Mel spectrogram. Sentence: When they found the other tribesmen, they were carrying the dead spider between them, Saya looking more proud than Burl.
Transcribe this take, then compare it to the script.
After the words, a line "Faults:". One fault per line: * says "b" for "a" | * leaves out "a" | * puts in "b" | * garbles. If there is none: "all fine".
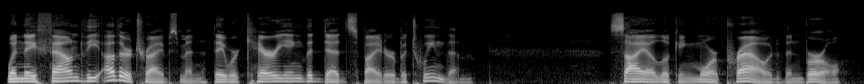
When they found the other tribesmen, they were carrying the dead spider between them, Saya looking more proud than Burl.
Faults:
all fine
